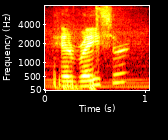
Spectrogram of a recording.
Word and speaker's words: Hellraiser: Hellraiser.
